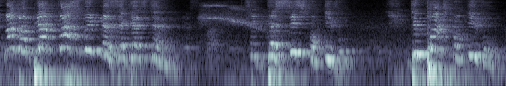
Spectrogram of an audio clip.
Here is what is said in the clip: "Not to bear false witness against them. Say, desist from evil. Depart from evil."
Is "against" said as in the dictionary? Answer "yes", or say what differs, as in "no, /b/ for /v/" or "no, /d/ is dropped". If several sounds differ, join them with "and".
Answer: yes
